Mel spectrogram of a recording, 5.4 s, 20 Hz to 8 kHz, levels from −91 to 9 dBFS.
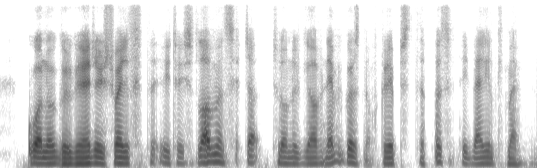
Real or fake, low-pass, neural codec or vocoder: fake; 7.2 kHz; codec, 16 kHz in and 24 kHz out, 0.4 kbps, LongCat-Audio-Codec, four codebook decoder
